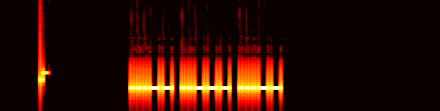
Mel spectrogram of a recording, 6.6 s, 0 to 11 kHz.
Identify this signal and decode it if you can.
Morse code, heard as a keyed tone, about 25 wpm, 700 Hz. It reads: 323
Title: Common Cut Numbers - 3-Digit 25wpm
